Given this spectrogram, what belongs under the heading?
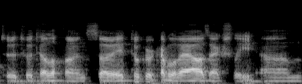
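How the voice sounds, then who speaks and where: A man with an Australian accent at a moderate pace. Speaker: startup founder. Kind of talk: video interview. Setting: video call.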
